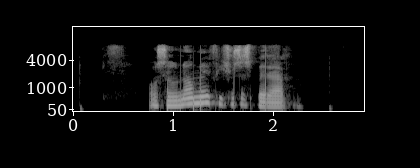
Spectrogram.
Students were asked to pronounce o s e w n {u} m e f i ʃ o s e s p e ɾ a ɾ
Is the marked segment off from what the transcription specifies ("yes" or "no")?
yes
